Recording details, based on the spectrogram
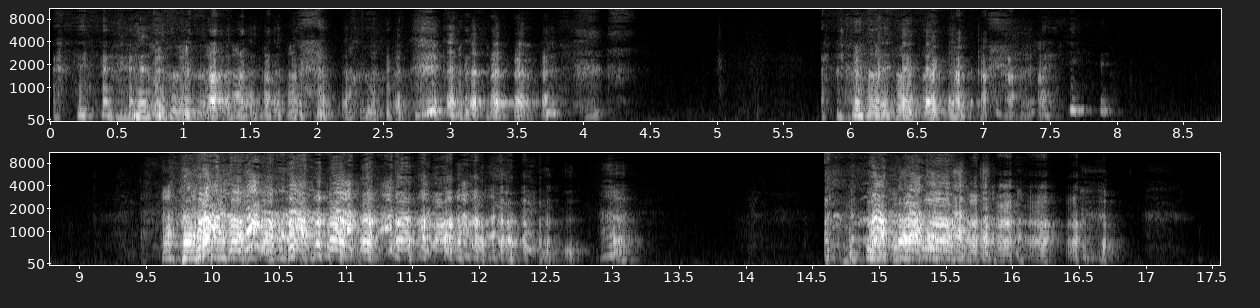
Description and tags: Interior vocal (French) ambiences: laughs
